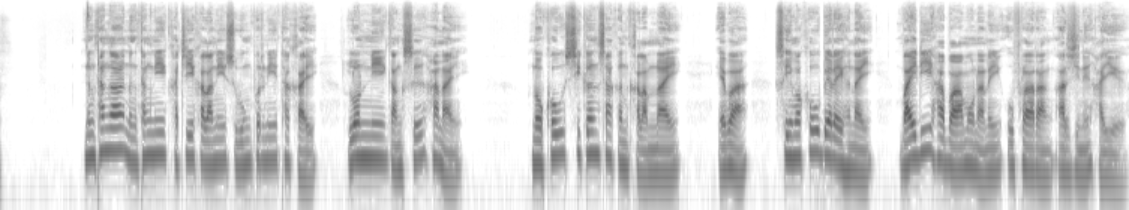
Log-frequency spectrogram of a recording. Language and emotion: Bodo, neutral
